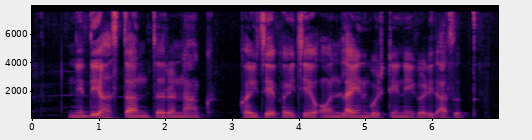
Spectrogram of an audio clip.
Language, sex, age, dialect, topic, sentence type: Marathi, male, 18-24, Southern Konkan, banking, question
